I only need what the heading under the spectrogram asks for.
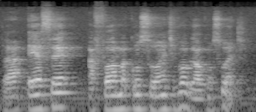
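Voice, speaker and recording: Um homem com sotaque brasileiro dando aula em sala, falando com paciência e repetindo termos devagar, sempre perguntando "tá?". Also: male voice, medium pitch, fairly even intonation, a little mellow, slight background noise. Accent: Brazilian Portuguese. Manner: patient, repeats terms slowly, asks "tá?" often. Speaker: teacher. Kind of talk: classroom lecture. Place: classroom. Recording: echoey classroom from a distance.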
